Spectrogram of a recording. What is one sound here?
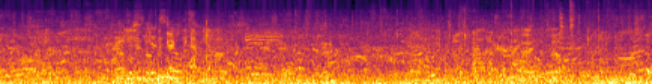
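A crowd of people chatter at a distance outdoors.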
